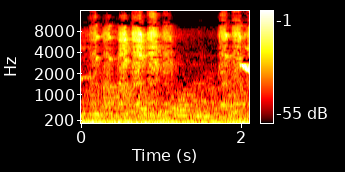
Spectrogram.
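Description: Soft, irregular rubbing and scratching as fingers work an opened gelatin capsule, sprinkling its powder onto ant eggs in a plastic feeding cup.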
